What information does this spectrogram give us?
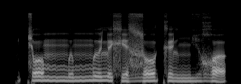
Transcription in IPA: comːɯ mːɯlʲʌxʲɛ ɮokʲʌlʲ ɲi̤ʁʷʌ

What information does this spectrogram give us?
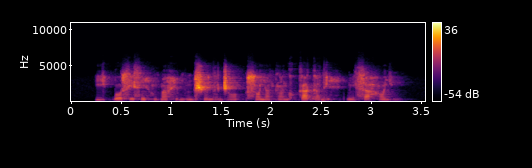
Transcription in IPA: ji˦ k͡po˦˨si˨˦sĩ˧ hũ˨k͡pã˨˦hi˦˨bũ˨˦ bi˧ʃũ˧dã˨ d͡ʒɔ̃˨˦ | sɔ̃˧jã˨kã˨ɡo˧ ka˧ɡa˨dĩ˨ hi˨˦k͡pĩ˧ sa˦hɔ̃˦˨ji˨

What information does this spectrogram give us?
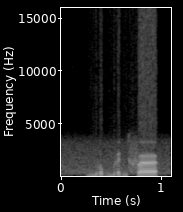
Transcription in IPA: bubʉdfœ

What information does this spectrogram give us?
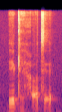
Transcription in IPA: eʈɛ̤ hɑ̰t͡sɛ̰

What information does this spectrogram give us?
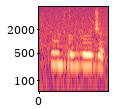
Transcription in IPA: uːnʲɔɡɵvy vɵː d͡ʒə

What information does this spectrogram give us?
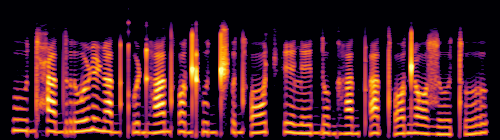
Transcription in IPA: ud ħadro ɳiɳadkʷʼɛɖʱad ʔɔdʈʰudt͡ʃʼʊdʔɔ t͡ʃʼeled ɾoɡʱadpʼatʼɔd ɳɔzʊ tʼʊ

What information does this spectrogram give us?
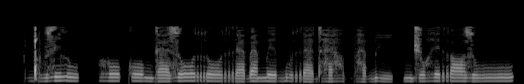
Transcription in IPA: ɡ͡ǃuzilu | ɦoːkoːŋɡæ zoːroːræɓæ meɓu ræ dʱæɦɒ bʱæɓi | nd͡ʒoɦe rɒːzuː

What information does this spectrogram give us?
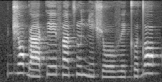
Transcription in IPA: d͡ʒɔ˦ɡaː˨ keː˦fã˦t͡sũ˦ɲĩ˨ ʃoː˨ve˨ kʰʊ˨dɔ˦

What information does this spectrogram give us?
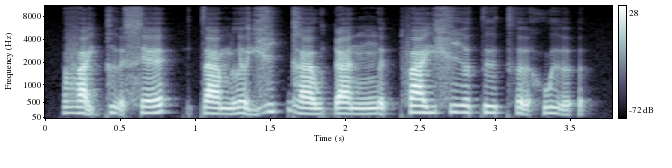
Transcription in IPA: va̰˧˨jkɨ̰˧˨ə̯sɛ˨˦ | t̪a˨˩mlə̰˧˨jɣi˦˥k̚ɣa˨˩w ɗa˨˩n ŋə˨˩t̚fa˧jxi˧ə̯t̪ɨ˨˦ t̪ʰə̰ː˧˨hwɨ̰˧˨ə̯ʔ

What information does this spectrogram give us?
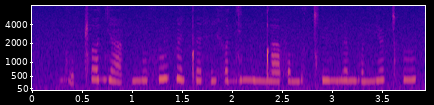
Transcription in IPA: ɡʱṵǁʌdʲã | muxõpɛ̃ǃɛ̃ hixʌdʲə miŋ͡ǃafʌmbʌ ǀʰymbɛ̃mbo nʲə˞ǀʰu

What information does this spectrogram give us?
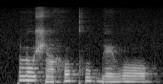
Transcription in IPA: lo˦ʃã˨ ho˦kʰu˦ ɡ͡be˦ βoː˦

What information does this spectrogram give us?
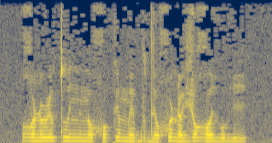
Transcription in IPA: ʁʷəɳuɭi tʷinɪno χʷəke mebo dɪχʷi ɳəvʲu ʁʷiɦuɦi

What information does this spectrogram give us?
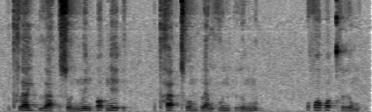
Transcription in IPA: pʰla˦˥j ʔɯ˧a̯ | so˩˦nme˦˥n ʔɔ˥˩ʔne˥˩ʔ | pʰa˦˥ʔtʰo˧m pla˨˩ŋfu˧n pru˩˦nmu˥˩k̚ | fɔː˥˩pɔ˥˩ʔkʰro˧m

